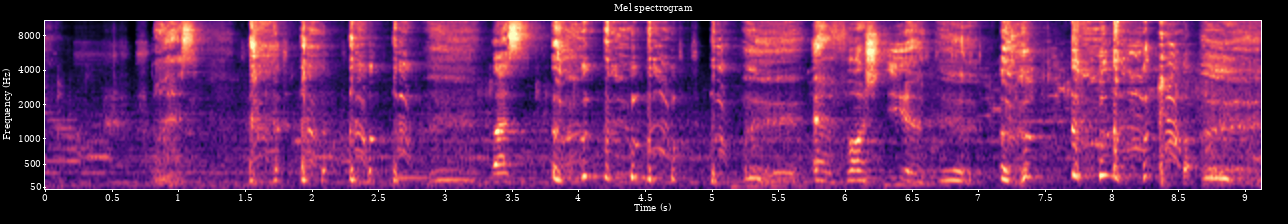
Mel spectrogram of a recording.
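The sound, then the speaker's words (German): A man speaks and breaks into a few rough coughs as he sits up in an underground laboratory, short harsh bursts mixed in with his talking, with a hint of throat clearing. “Hustet Toni, als er sich aufsetzt und die anderen Schlafenden begutachtet”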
